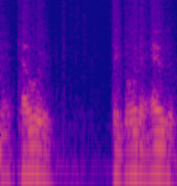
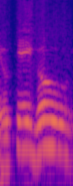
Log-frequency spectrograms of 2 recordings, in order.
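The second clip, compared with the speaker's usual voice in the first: slow, high, loud call to the crew; drawn-out call across the work line; called-out signal; 10 semitones higher, 8 dB louder, slower than usual. Retold or imitated. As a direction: sing out the go signal to the team. Crew signalling a log push.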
